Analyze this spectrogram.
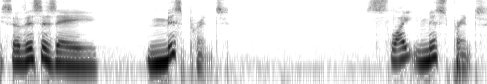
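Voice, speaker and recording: With a dark, mellow tone, a man speaks at a fairly high pitch and sounds somewhat breathy. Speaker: card collector YouTuber. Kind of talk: casual pack-opening commentary. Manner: stuttering from excitement.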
